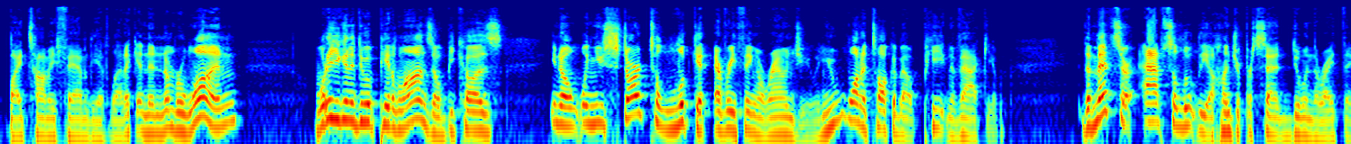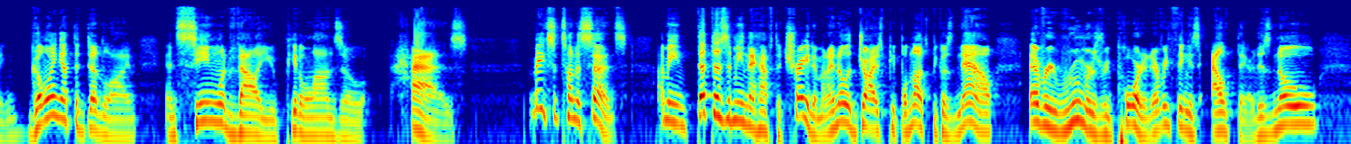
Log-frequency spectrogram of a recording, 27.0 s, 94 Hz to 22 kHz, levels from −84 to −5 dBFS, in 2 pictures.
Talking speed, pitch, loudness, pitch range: 210 wpm, 165 Hz, -22 LUFS, 135-210 Hz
